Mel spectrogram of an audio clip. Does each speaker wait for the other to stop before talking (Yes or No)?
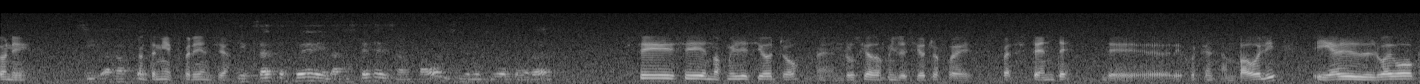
Yes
